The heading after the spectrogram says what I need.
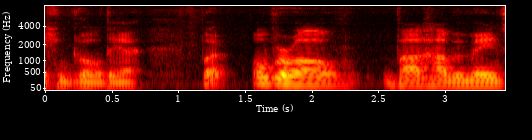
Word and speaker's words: Bar Harbor: It is pronounced Bar Harbor.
